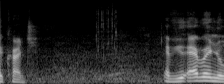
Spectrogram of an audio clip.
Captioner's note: food crunching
